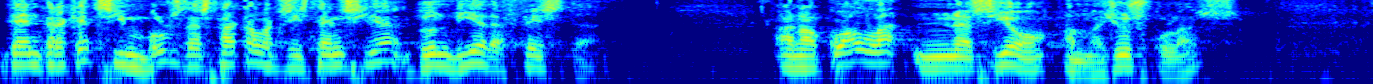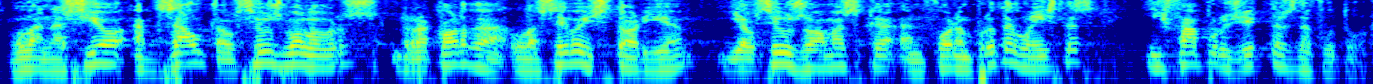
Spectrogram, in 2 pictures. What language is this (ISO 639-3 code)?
cat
